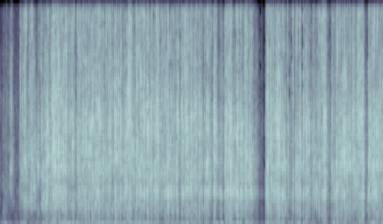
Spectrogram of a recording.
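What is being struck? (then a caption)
Plastic phone case covered in plastic pearl beads. Long acrylic nails fast-scratch and tap across rows of pink plastic pearl beads glued onto a handheld, rose-gold-edged plastic phone case. The result is a dense, bright, crackling rattle that runs almost continuously, broken only by a short gap near the start and another brief drop just before the four-second mark.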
